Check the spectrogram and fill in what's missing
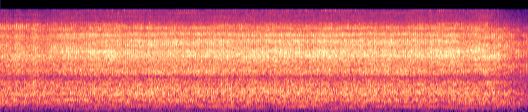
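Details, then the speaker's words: Loud, steady mechanical buzzing of a percussion massage machine loosening tight soft tissue, left side worse, in a chiropractic session for a woman with hiatal hernia, before adjustments. "Loud machine, but effective. What this does is it just loosens up all the soft tissue in here, which is very tight, as you can feel there."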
